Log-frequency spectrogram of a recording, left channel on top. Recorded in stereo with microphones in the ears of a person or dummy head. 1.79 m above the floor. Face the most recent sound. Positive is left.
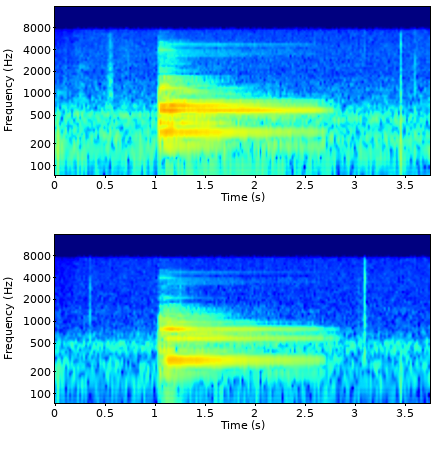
turn(degrees=60)  # may be behind; listen again after turning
